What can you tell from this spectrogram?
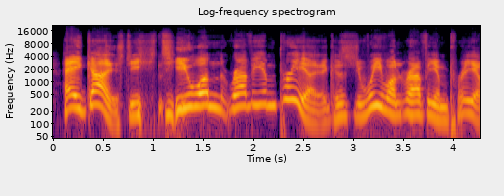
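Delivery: high, loud, eager pitch; hammed-up excited producer asking the crowd; mock-eager producers. Producers asking fans if they want Ravi and Priya, mock eagerness.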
